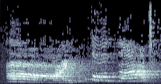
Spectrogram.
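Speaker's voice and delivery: drawn-out, high cry of delight. Real, not acted. Preacher to the church, overjoyed at the story. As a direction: savour the moment slowly, voice lifting.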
